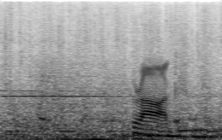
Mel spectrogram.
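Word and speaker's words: Gragh: Also, Grog is spelled G-R-A-G-H, the way my character is spelled. G-R-A-G-H. Grog.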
